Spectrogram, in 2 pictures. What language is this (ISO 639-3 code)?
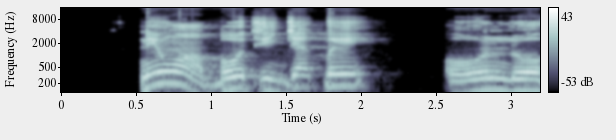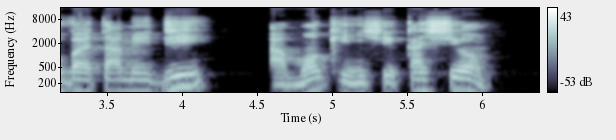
yor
